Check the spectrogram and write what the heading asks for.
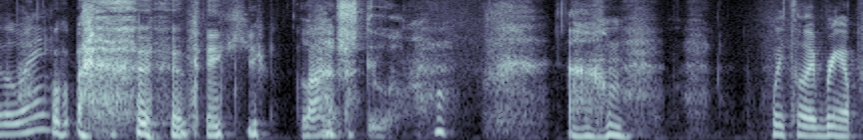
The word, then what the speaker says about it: Landstuhl: way to see him at the hospital in Landstuhl, Germany. Could you continue your story there? Yes, nice German pronunciation, by the way. Oh, thank you. Landstuhl.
